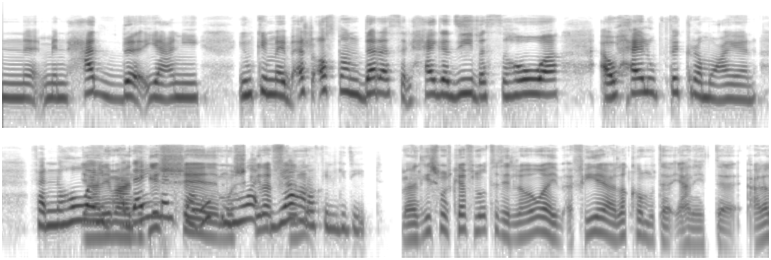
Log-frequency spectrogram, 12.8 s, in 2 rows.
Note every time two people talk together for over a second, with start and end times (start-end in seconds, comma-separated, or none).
7.1-8.9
